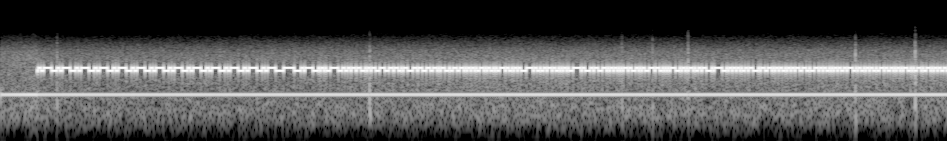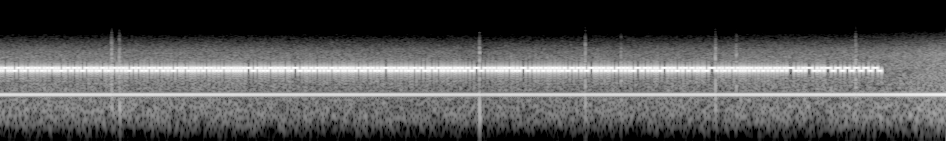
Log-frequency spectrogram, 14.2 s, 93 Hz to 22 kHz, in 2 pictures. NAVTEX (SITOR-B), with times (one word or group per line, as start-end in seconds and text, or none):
2.5-3.4 ZCZC
3.2-4.2 MB88
4.2-6.0 FORECAST:
5.9-6.9 WIND
6.7-7.1 E
7.0-7.6 6
7.4-8.1 TO
8.0-8.7 7.
8.5-9.4 SEA
9.2-10.6 SLIGHT.
10.5-11.3 VIS
11.2-12.3 GOOD.
12.3-13.3 NNNN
